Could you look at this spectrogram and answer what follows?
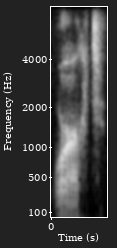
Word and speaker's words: worked: It should be a strong R. British tend to reduce that R sound.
